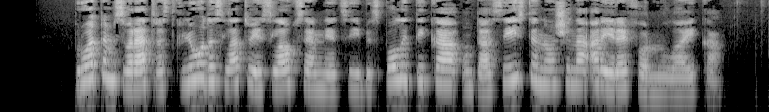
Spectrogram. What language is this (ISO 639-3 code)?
lav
